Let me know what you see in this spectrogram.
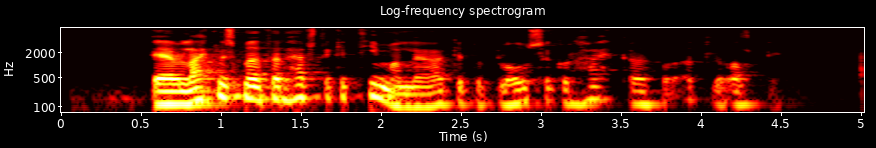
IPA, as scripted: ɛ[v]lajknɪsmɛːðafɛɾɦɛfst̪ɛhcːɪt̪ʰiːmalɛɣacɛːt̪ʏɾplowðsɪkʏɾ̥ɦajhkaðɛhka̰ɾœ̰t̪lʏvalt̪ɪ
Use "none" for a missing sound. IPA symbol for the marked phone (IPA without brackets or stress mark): v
